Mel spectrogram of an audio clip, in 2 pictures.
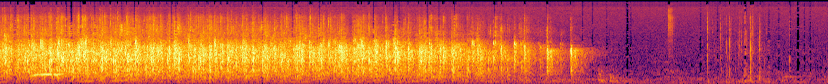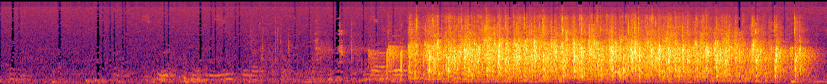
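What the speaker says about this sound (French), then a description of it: "Donc je vous propose qu'on l'applaudisse." Audience applause at a training presentation, a long burst of clapping that fades to quiet chatter and shuffling, then a second round of loud applause swells up again.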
